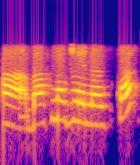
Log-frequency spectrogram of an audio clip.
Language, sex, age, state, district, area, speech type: Marathi, female, 30-45, Maharashtra, Nanded, rural, conversation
